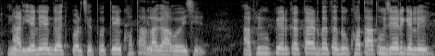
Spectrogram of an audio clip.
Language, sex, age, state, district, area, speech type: Maithili, female, 45-60, Bihar, Araria, rural, spontaneous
